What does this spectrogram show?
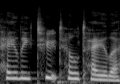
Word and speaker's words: Hayley Toothill-Taylor: can say my my full name so it's Haley toot till Taylor for anyone who wants to know how to pronounce it I got this great thing planned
